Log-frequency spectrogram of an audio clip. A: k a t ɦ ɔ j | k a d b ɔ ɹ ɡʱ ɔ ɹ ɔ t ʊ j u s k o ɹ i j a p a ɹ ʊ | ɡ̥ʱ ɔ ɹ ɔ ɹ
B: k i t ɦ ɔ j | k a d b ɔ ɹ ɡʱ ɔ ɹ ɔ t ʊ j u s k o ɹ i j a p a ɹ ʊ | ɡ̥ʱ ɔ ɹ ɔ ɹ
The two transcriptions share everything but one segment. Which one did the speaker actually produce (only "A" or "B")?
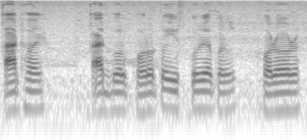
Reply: A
